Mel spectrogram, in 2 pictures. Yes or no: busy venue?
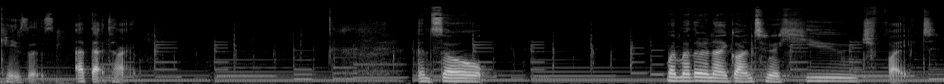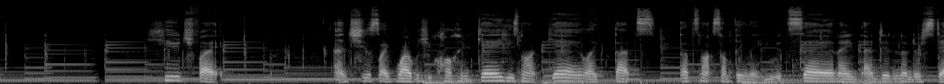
no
